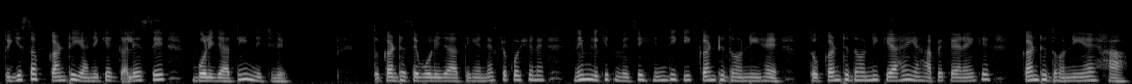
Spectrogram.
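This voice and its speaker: Fairly low-pitched and dark in tone, this woman speaks fairly quickly with no echo. She is a teacher in an exam-prep lesson, going question by question through a quiz and sounding out each letter to indicate where it is spoken from.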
